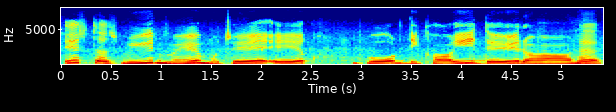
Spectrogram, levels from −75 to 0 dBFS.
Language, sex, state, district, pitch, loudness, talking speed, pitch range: Hindi, female, Madhya Pradesh, Katni, 250 Hz, -10 LUFS, 110 wpm, 235-280 Hz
